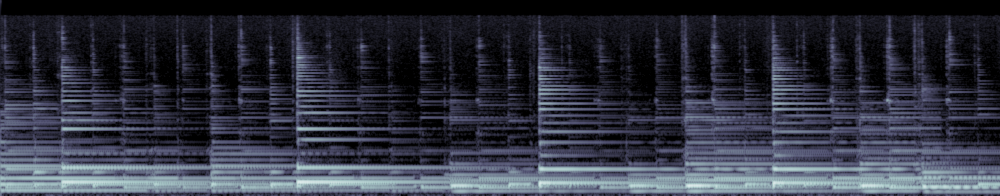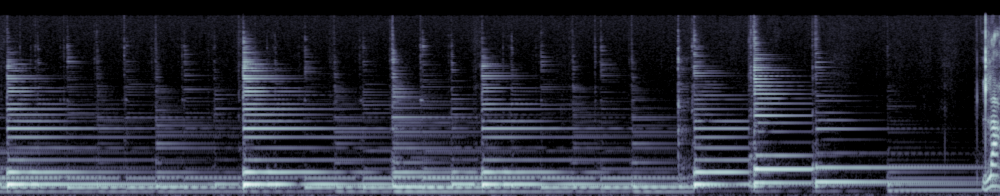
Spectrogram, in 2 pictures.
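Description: Nylon-string classical guitar fingerpicked in an extended thumb-index-middle-ring arpeggio: eight even eighth-note plucks to the bar on the fifth to second strings, each note ringing on. The bass note steps down with the chord changes, twice in the first ten seconds.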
